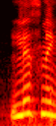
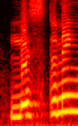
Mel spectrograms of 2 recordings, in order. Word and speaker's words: listening: बेटा आप कई बच्चे इसको लिसनिंग, लिसन को लिस्टन बोलते हो, ठीक है। लिस्टन कोई वर्ब नहीं होती, ये टी जो होता है वो साइलेंट होता है, लिसनिंग बोलते हैं इसे, ठीक है।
